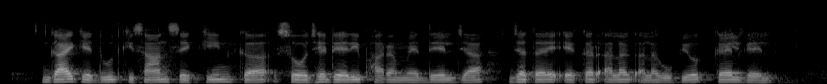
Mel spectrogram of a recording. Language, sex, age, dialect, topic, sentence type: Magahi, male, 56-60, Western, agriculture, statement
